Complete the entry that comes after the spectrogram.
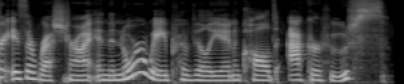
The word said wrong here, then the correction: Akershus: We literally just listened to the pronunciation Akershus.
